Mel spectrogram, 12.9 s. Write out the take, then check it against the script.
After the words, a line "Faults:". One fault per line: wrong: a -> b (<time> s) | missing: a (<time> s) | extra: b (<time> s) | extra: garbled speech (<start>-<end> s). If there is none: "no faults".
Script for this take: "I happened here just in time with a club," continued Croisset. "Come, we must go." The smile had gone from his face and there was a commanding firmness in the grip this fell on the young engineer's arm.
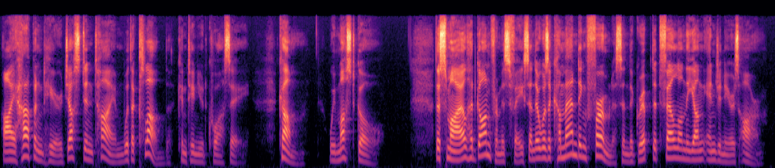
"I happened here just in time with a club," continued Croisset. "Come, we must go." The smile had gone from his face and there was a commanding firmness in the grip that fell on the young engineer's arm.
Faults:
wrong: this -> that (10.9 s)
